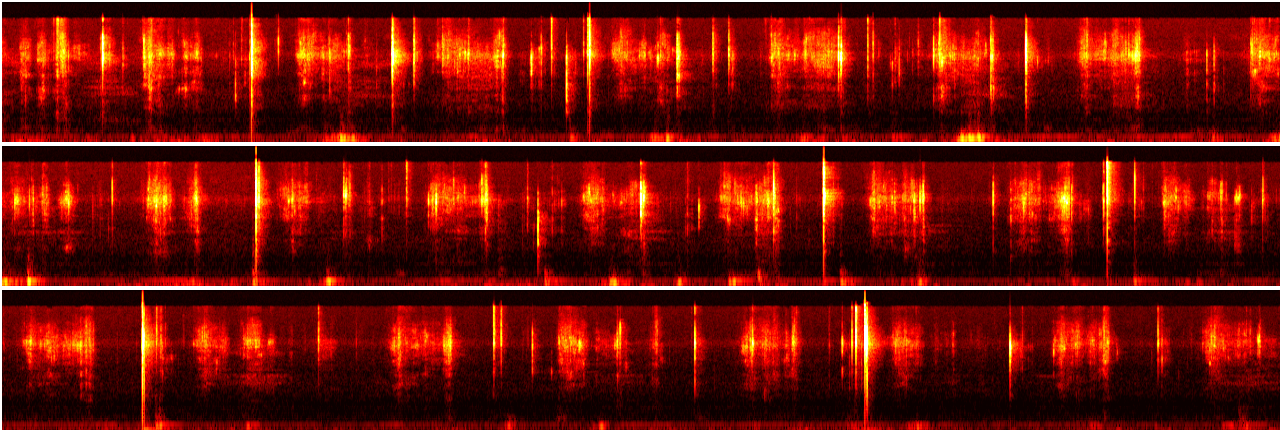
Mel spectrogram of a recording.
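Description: Clear orange slime squeezed, folded and stretched in the hands, giving off many small irregular pops and clicks as air pockets burst, with a few dull thumps.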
